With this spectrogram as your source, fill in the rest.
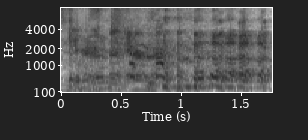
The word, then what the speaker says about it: Chiron: Chiron. Chiron. Sharon. Have I been pronouncing it wrong the whole time? Yeah, It's Karen.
